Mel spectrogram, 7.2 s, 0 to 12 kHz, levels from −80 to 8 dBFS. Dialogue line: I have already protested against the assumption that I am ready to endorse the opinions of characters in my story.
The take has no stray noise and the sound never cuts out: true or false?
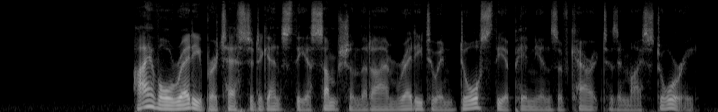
true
